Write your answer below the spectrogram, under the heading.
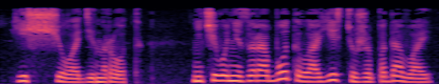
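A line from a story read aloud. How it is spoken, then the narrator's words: Displeased grumbling. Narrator (Russian): она недовольно проворчала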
